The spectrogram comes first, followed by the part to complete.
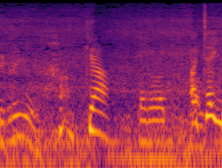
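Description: Voices speaking in short bursts over a steady low hum.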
